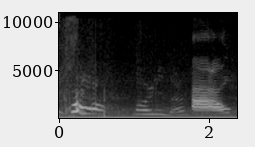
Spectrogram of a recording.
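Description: Children's high-pitched voices calling out wordlessly: a quick rising-and-falling cry just after the start, a lower sliding call in the middle, and a bright squeal near the end.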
